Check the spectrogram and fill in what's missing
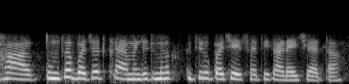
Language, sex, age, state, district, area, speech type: Marathi, female, 45-60, Maharashtra, Thane, rural, conversation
